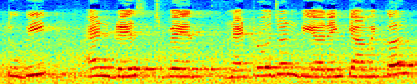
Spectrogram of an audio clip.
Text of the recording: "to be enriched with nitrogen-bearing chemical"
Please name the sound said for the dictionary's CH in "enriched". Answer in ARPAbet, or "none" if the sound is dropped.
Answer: S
